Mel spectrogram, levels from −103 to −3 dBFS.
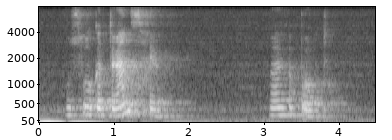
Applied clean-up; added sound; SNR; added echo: none; none; none; reverberation time 1.1 s.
